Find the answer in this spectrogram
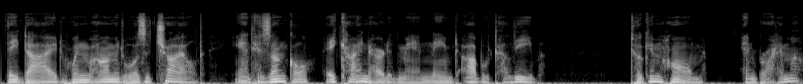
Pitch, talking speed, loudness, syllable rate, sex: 100 Hz, 185 wpm, -19 LUFS, 5.0 syllables/s, male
